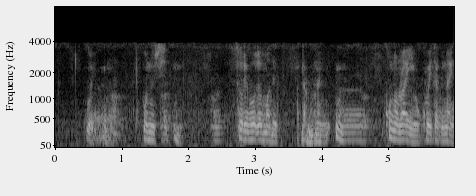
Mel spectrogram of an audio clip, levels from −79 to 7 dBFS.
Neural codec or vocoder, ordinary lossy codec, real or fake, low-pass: codec, 24 kHz, 3.1 kbps, DualCodec; AAC, 16 kbps; fake; 7.2 kHz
